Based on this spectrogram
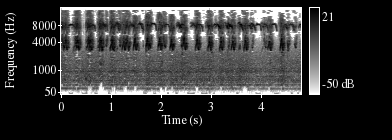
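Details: Four young house finch chicks, too young for the males to show red breasts. They give a continuous chorus of high, thin, squeaky calls repeated rapidly and overlapping, with no pauses.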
